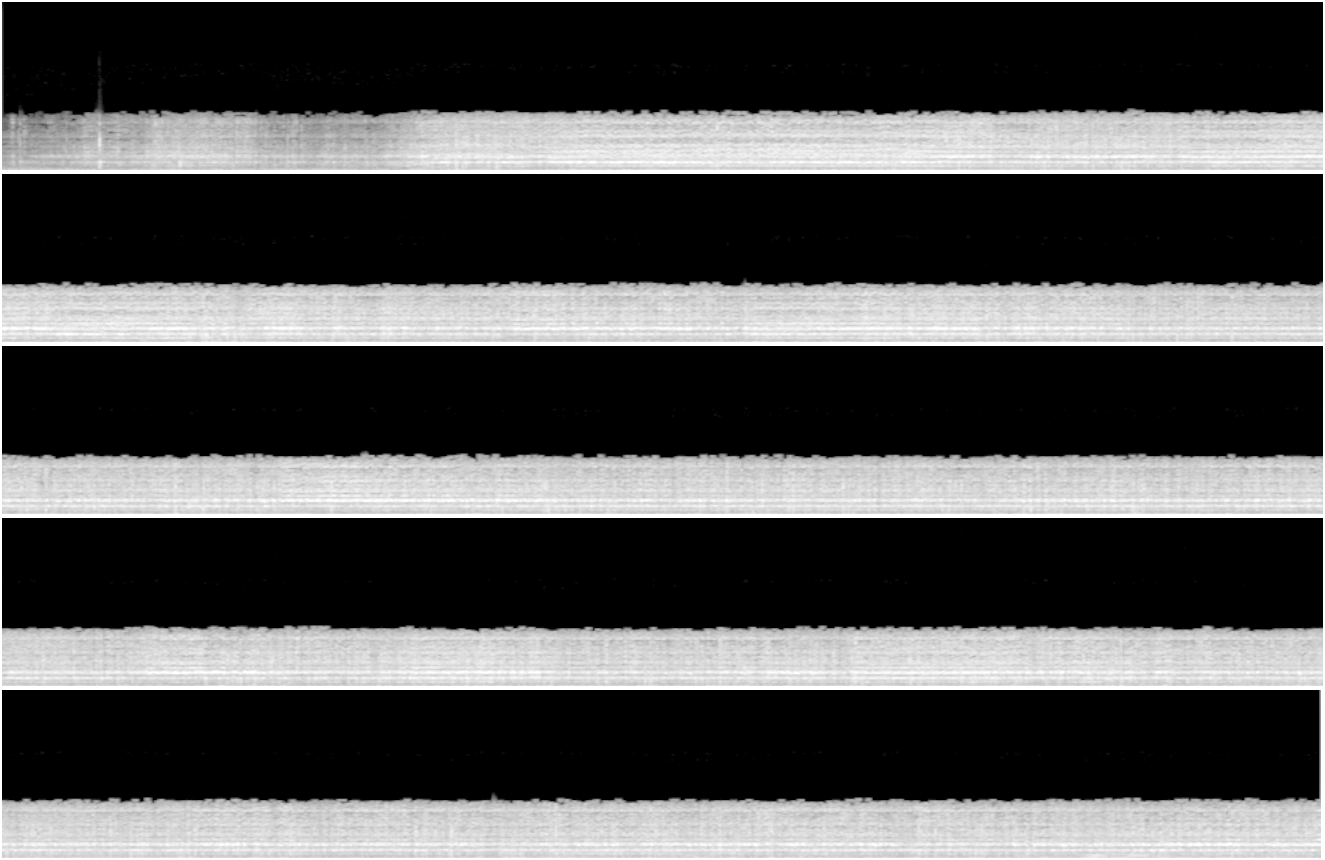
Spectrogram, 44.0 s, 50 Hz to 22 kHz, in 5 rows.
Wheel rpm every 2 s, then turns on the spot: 50, 110, 160, 160, 160, 170, 160, 160, 170, 170, 170, 170, 170, 170, 160, 170, 160, 170, 170, 170, 170, 160.
none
